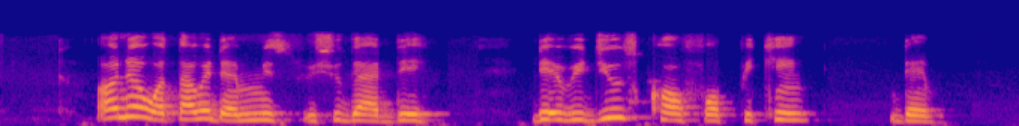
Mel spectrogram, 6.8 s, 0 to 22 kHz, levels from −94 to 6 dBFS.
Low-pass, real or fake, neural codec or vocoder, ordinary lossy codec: 7.2 kHz; real; none; Opus, 24 kbps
